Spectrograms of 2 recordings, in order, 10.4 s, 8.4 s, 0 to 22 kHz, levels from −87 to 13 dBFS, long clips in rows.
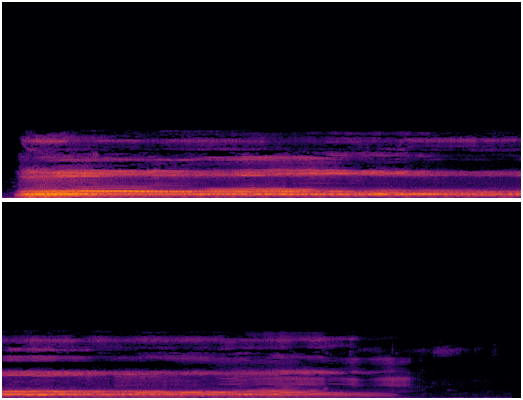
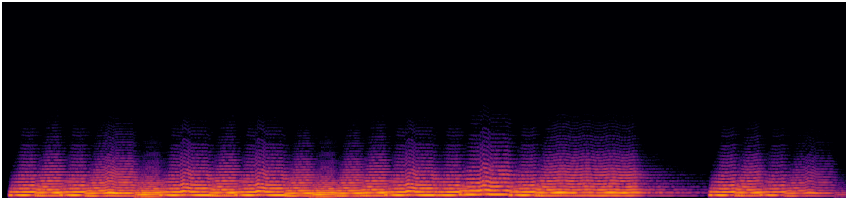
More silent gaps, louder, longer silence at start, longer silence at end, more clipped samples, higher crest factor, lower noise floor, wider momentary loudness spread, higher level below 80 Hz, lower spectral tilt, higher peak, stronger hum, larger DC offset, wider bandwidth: neither; second, -21 LUFS vs -13 LUFS; about the same, 0.1 s vs 0.05 s; first, 1.3 s vs 0 s; neither; first, 18 dB vs 12 dB; first, -62 dBFS vs -39 dBFS; first, 16 LU vs 7 LU; first, -58 dBFS vs -68 dBFS; second, -4 dB/octave vs -6.5 dB/octave; about the same, -4 dBFS vs -2 dBFS; neither; second, under 0.1% vs 0.3%; first, 7.6 kHz vs 5.2 kHz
